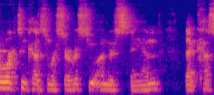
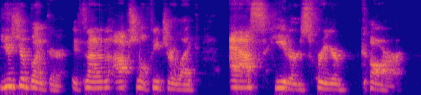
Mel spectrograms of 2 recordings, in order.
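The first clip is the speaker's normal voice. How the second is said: worked-up, angry, mad ranting; 3 semitones higher than usual. Speaker listing pet peeves to a listener: mad ranting. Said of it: "He's just mad".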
